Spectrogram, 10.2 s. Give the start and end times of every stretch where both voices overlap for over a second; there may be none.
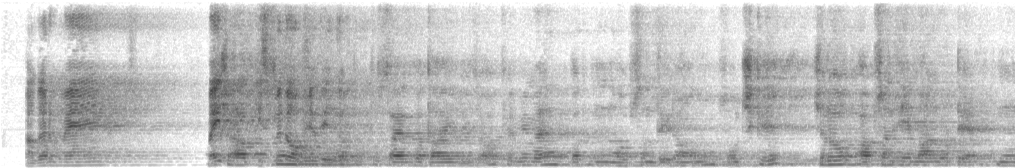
2.1-3.5

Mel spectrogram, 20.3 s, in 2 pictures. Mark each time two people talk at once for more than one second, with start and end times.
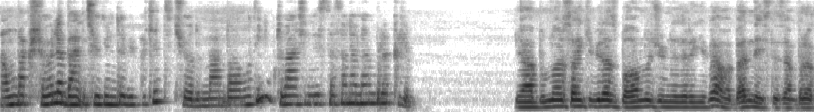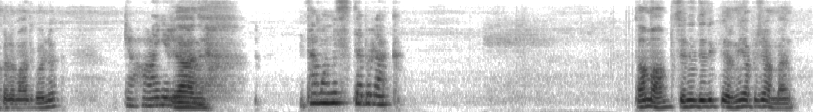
none

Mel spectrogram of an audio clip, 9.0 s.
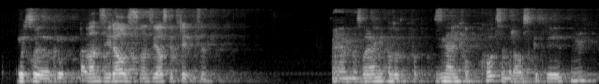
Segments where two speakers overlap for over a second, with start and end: none

